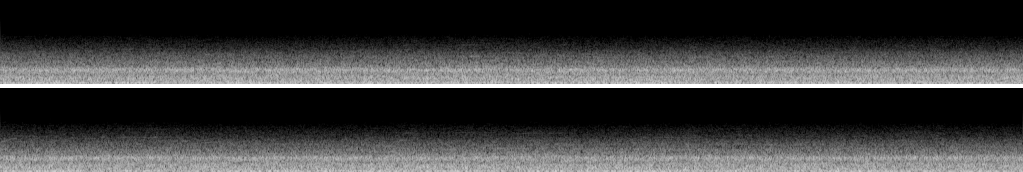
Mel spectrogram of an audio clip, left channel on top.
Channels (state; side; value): normal; both; correlation 0.48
